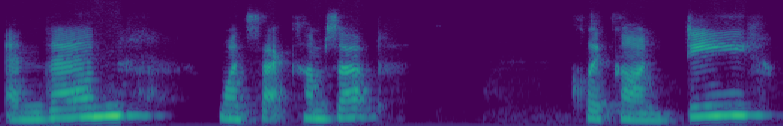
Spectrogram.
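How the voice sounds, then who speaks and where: A woman's voice: on the high side, lively intonation, slow. Woman hosting a webinar, dull call audio. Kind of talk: casual webinar introduction and instructions. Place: indoors, on a video call. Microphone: video call microphone.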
